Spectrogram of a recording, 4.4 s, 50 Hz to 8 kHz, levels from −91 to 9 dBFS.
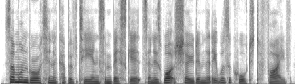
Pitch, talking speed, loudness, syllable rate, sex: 175 Hz, 310 wpm, -19 LUFS, 6.3 syllables/s, female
